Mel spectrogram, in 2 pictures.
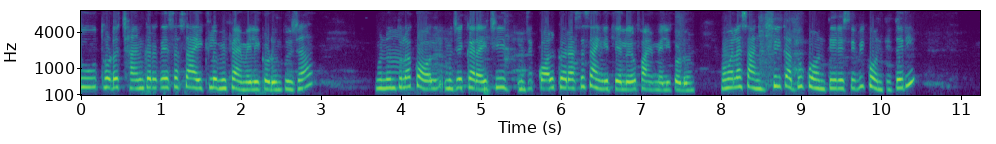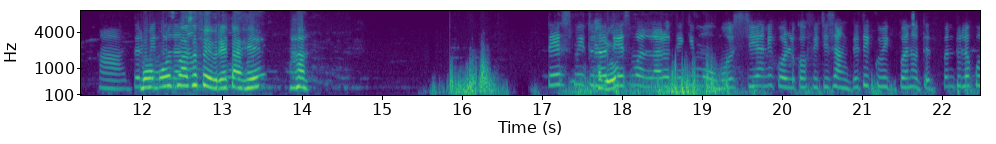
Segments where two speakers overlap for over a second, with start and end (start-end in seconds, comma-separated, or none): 12.0-13.3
